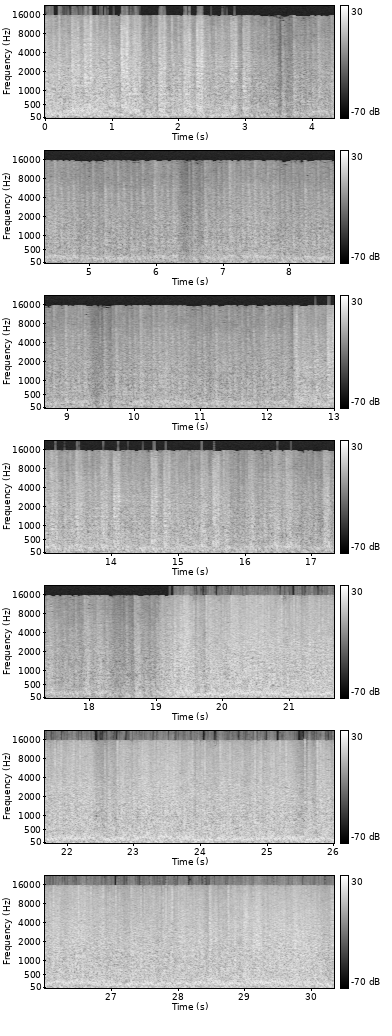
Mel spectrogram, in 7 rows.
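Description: Heavily distorted, clipped audio of a TV-logo clip run through a 'G Major 7' effect, reduced to a dense, harsh crackling roar with no clear tune or voice. It eases off somewhat a few seconds in, then comes back at full loudness a little past the middle.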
